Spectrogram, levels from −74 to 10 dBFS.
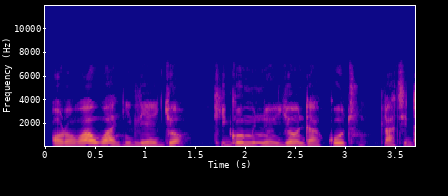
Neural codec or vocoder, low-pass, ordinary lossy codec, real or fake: none; 7.2 kHz; none; real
